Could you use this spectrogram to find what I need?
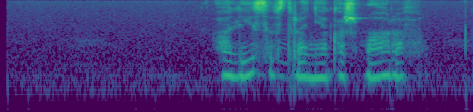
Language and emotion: Russian, neutral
